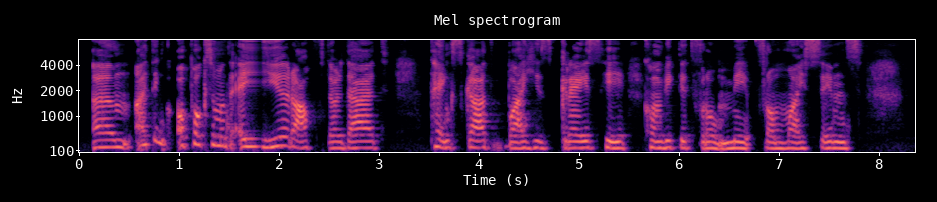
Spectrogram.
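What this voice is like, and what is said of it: Turkish accent. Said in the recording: “when I hear people's accents, I'm always trying to place people. ... Turkish.”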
